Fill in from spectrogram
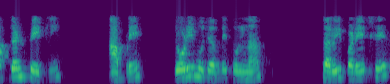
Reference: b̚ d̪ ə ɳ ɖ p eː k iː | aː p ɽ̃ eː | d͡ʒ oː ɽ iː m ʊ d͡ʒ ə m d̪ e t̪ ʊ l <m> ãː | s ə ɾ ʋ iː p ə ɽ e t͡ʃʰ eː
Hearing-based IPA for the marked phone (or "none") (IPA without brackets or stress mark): n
